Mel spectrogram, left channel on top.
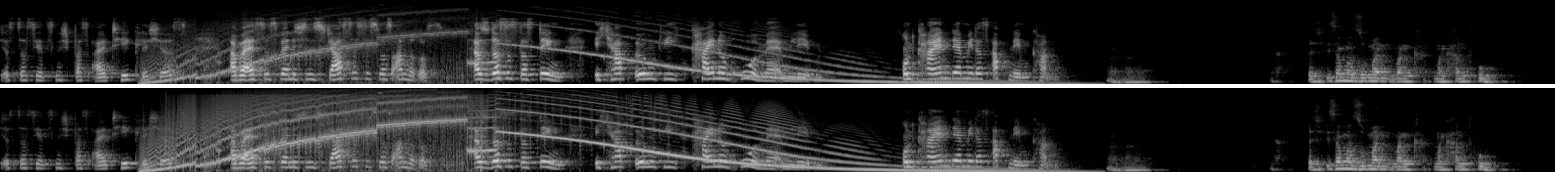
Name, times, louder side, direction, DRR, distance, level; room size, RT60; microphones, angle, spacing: voice 1, 0.0-4.3 4.7-8.2 9.0-10.6, left 3 dB, 30° left, 1.1 m, -25 dB
sound 1, 1.4-11.1, right 8 dB, 75° right, 0.5 m, -27 dB
voice 2, 9.1-9.6 11.1-11.5 12.7-12.8 13.1-14.9, right 1 dB, 35° right, 2.6 m, -31 dB
12.0 x 6.4 x 4.5 m
head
